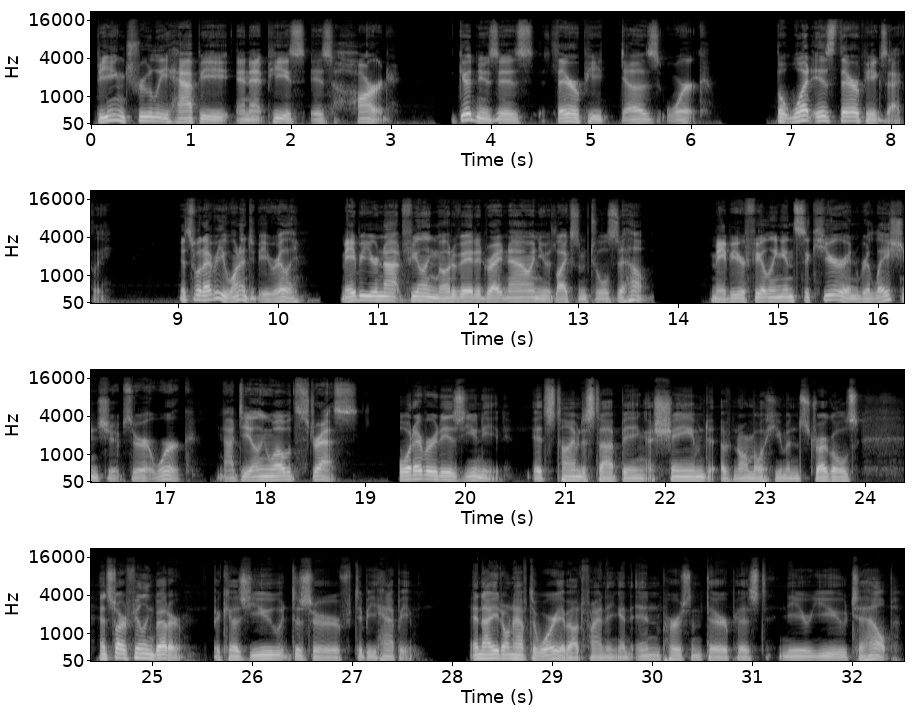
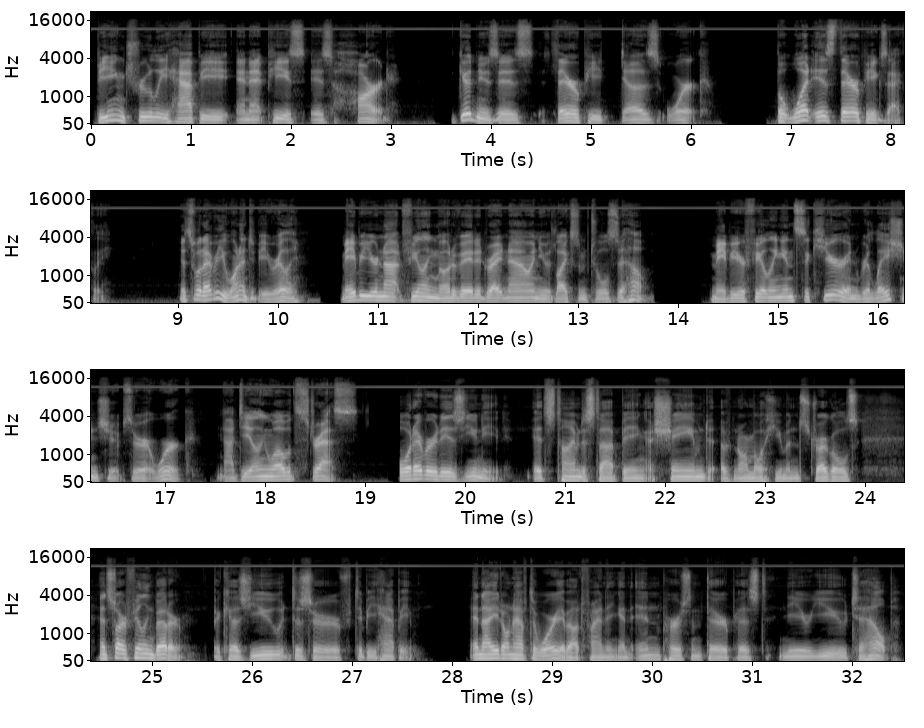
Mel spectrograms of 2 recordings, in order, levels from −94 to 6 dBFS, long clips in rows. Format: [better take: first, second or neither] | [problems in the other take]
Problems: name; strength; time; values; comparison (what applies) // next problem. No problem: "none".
first | high-pitched whine; faint; throughout; 11.5 kHz, 30 dB below the speech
